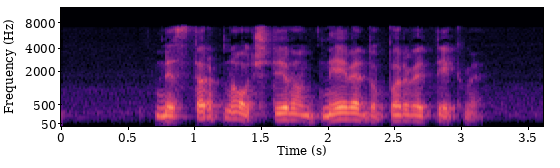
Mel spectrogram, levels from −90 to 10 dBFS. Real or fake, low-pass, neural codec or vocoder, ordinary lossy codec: fake; 7.2 kHz; codec, 16 kHz, 8 kbps, FunCodec, trained on LibriTTS, 25 frames a second; none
